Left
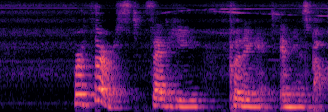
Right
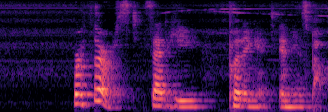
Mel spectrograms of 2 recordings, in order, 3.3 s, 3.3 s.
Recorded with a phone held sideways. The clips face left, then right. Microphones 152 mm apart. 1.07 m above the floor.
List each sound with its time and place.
0.8 s a woman speaking: 70° right (ahead or behind), 1.2 m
